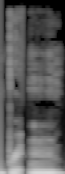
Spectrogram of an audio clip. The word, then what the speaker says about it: Briton: I realize this would just be pronounced Captain Britain, but since you can't actually see the text, we're going to do Captain to try to accentuate the phonetic differences.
